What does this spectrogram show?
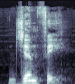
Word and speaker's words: Gyamfi: good to talk to you so tell me pronounce your last name for me so I get this right Jim fee great awesome I want to make sure I say it right Jim fee now I'm impressed with what you've got going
